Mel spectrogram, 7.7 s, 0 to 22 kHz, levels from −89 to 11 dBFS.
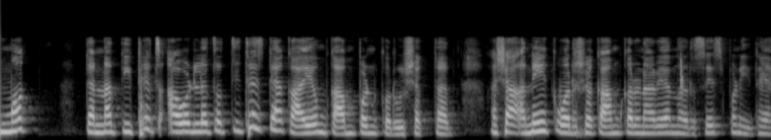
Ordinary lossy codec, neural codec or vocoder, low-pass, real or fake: none; vocoder, 44.1 kHz, 128 mel bands every 256 samples, BigVGAN v2; 7.2 kHz; fake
